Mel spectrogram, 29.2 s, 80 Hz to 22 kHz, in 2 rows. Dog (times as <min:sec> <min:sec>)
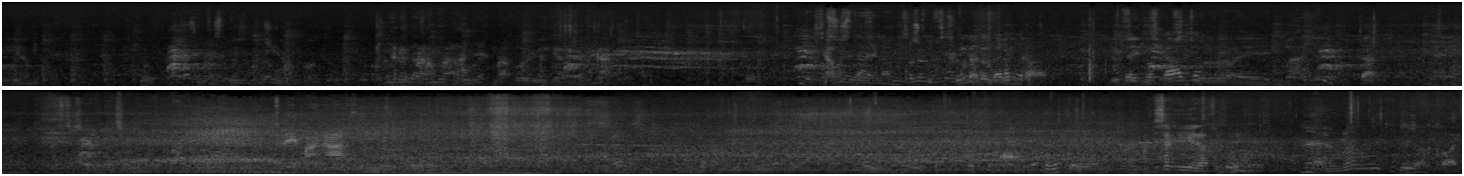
0:01.6 0:02.2, 0:05.6 0:06.0, 0:11.4 0:11.9, 0:13.1 0:13.6, 0:15.3 0:15.7, 0:24.5 0:25.0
